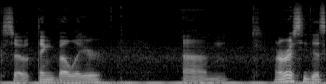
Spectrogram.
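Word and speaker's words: Þingvellir: this character right here the P looking character it's pronounced th in Icelandic so think bellier um whenever I see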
